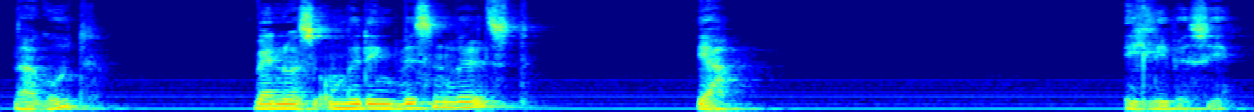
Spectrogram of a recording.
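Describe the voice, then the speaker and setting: A man's voice: medium pitch, lively intonation, slow pace, creaky, mellow. An actor playing an earnest, persuasive male friend in a radio drama.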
